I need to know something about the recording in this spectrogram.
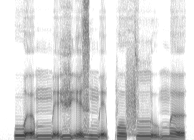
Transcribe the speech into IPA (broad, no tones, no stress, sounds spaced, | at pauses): w ə̰ mː ḛ vʲ ḛ z m ḛ p o f lː ṵ m ə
